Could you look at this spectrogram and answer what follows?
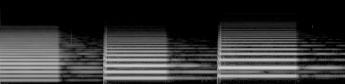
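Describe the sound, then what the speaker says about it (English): A sampled trumpet plays three sustained notes, each rising in pitch and held for roughly half a second to a second. The tone is clear and brassy, with no one talking. "Trumpet."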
